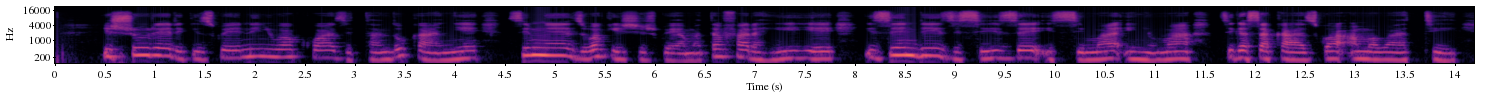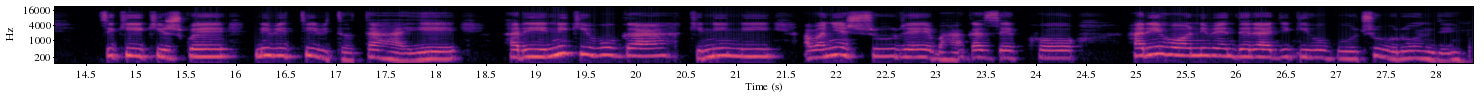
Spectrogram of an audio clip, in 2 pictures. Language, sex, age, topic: Rundi, female, 36-49, education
